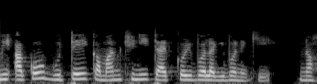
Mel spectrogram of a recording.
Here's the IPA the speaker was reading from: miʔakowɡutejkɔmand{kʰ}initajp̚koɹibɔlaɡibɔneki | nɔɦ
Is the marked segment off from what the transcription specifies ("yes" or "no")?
no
